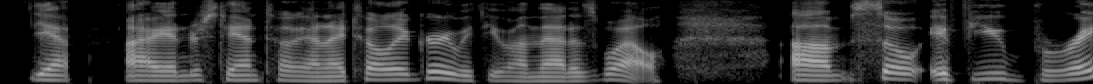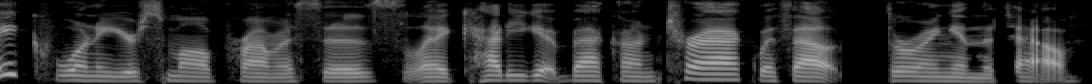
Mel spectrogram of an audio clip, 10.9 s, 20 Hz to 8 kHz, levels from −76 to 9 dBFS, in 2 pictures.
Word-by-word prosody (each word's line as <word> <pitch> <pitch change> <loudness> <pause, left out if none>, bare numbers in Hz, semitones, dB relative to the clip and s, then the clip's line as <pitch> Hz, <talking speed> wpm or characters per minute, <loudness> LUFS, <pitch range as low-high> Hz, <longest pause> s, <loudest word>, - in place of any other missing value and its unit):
Yep. 185 -2 0 0.2
I 165 -1 +5
understand 175 +1 -1
totally 165 -3 -4
and 150 0 +1
I 150 - +2
totally 190 +1 +1
agree 220 +3 +1
with 165 -2 -7
you 155 - -7
on 145 -1 -4
that 145 0 +2
as 150 +4 -6
well. 190 -2 -1 0.6
Um, 170 -1 +5
so 210 -4 +1
if 200 -1 0
you 210 +1 -2
break 190 - 0
one 170 -2 -2
of 155 - -1
your 145 0 -1
small 150 -2 -3
promises, 140 +1 -3
like, 140 -1 -1
how 170 +1 +2
do 170 - -6
you 170 - -7
get 175 - -1
back 160 -1 -1
on 150 -1 -3
track 195 -3 +4
without 150 -2 +3 0.2
throwing 150 -2 -2
in 135 -2 -2
the 125 0 -6
towel? - - +2
165 Hz, 205 wpm, -25 LUFS, 150-180 Hz, 0.6 s, I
